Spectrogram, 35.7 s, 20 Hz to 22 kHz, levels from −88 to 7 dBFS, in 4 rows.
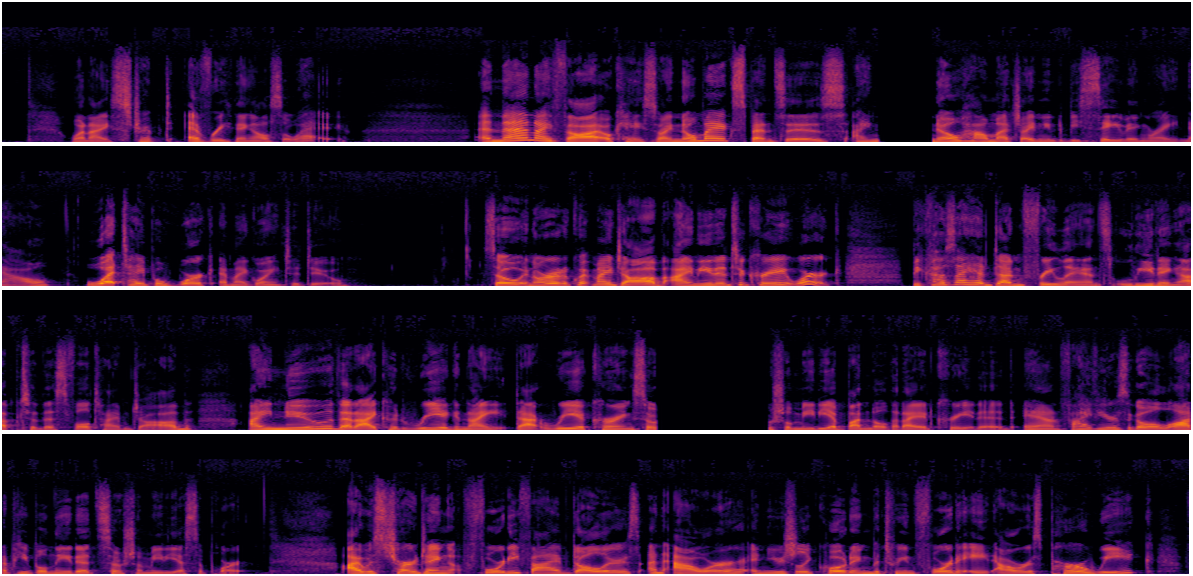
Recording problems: audio cutting out; at 6.5 s and at 23 s for 1 s

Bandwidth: 18 kHz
